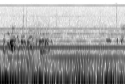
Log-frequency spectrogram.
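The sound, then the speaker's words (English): A wild turkey gobbles once in the turkey woods on a crisp fall morning, a quick, rattling, mid-pitched burst, then a fainter call follows near the end over a low, steady background rumble. No one speaks. “Senses taut, attuned to the serene harmonies of the turkey woods.”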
